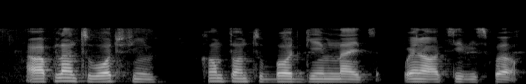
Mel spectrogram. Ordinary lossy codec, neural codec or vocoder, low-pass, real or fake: none; none; 5.4 kHz; real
